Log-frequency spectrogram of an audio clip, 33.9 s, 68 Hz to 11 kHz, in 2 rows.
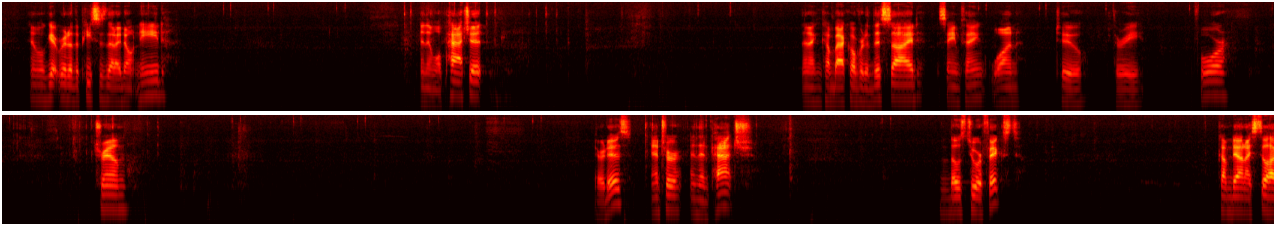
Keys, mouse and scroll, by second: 0.9 click, 1.9 click, 3.0 click, 3.6 click, 4.5 click, 5.3 Return, 5.4-6.6 typing, 8.8 scroll, 8.8 Return, 9.7 right click, 9.9-10.5 scroll, 11.9 click, 13.0 click, 13.2 click, 13.2 middle click, 13.8 click, 14.7 click, 15.8 click, 17.0 click, 17.5-18.6 typing, 20.1 click, 20.9 click, 21.7 click, 21.8-22.6 typing, 22.7 click, 23.6 click, 24.1 click, 25.4 Return, 25.8-27.0 typing, 28.7 click, 29.7-31.4 scroll, 31.7 scroll, 32.3 scroll, 32.5 scroll down 10, 33.7-33.9 scroll.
